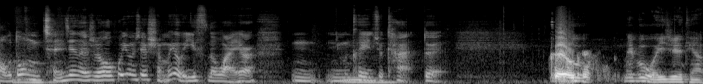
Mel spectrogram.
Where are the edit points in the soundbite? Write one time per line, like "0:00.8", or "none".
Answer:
none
